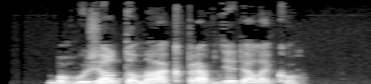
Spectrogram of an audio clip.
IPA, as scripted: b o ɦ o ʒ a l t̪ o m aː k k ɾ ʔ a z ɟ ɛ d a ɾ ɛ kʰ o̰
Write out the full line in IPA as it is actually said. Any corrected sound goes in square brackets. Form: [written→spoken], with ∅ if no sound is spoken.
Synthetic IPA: b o ɦ [o→u] ʒ [a→ɛ] l t̪ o m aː k [k→p] ɾ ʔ a [z→v] ɟ ɛ d a [ɾ→l] ɛ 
